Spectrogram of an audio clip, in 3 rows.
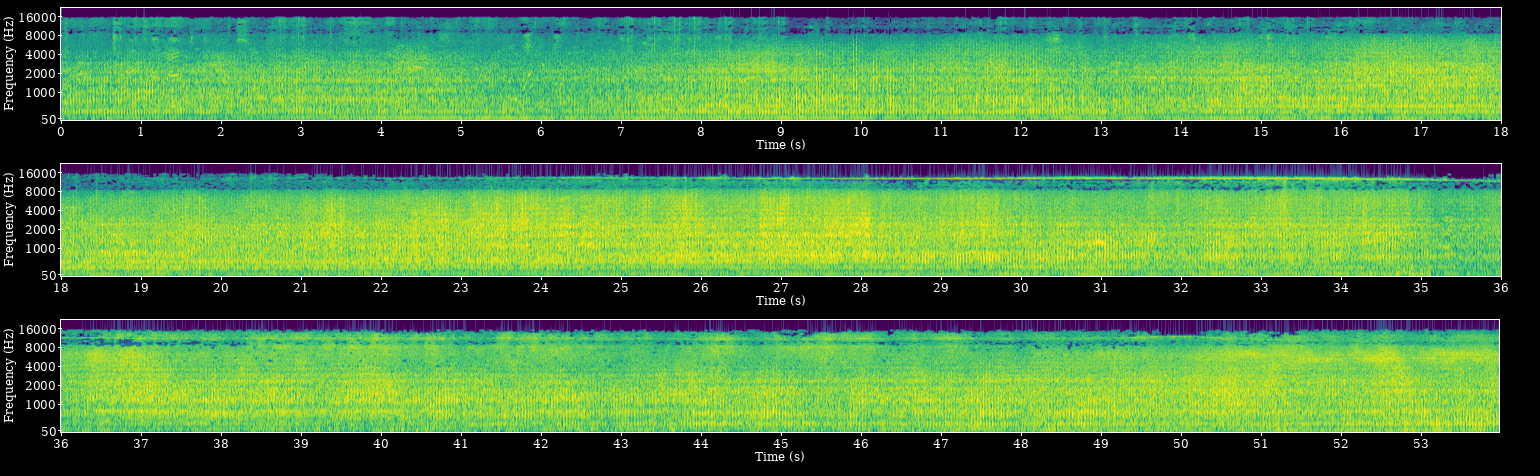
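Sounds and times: helicopter circling overhead: 0.0 - 53.9
helicopter rotor and turbine whine: 0.0 - 53.9.

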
